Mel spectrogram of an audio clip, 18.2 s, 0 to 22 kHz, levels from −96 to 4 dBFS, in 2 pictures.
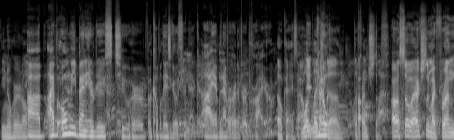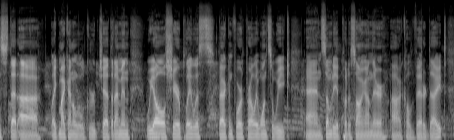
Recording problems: background chatter; noticeable; throughout; 2 voices, 20 dB below the speech

